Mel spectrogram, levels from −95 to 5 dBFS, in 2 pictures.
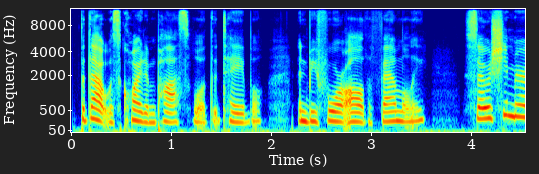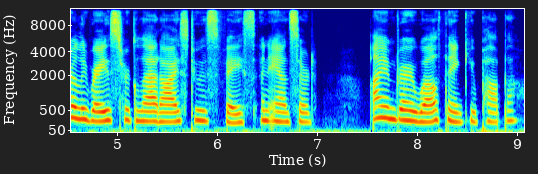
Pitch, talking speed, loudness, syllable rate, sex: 240 Hz, 210 wpm, -16 LUFS, 6.3 syllables/s, female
